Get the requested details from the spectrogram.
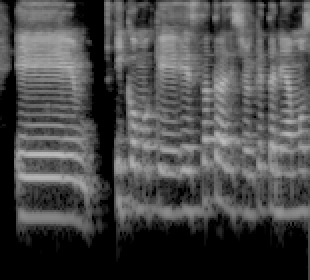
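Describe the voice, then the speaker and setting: Audible room echo surrounds a woman who speaks with fairly even intonation. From Mexico, Chiapas (Soconusco coast). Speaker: podcast co-host, teacher. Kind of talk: casual chat.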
